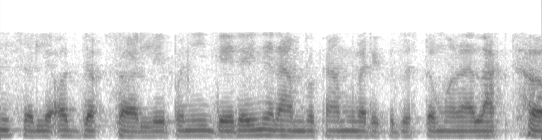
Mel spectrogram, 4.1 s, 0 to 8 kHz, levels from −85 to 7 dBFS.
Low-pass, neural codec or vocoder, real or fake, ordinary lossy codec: 7.2 kHz; none; real; AAC, 16 kbps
